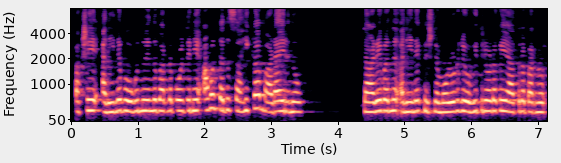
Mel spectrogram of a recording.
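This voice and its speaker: A woman's voice: high voice, mellow. A woman narrating a serial episode as a dramatic, emotional story retelling.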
